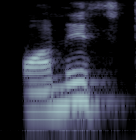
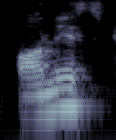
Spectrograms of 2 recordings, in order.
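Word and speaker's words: honest: হচ্ছে না এখানে উচ্চারণটা হচ্ছে হি ইজ অ্যান অনেস্ট ম্যান আর এইচ এর উচ্চারণ হনা না হয়ে যদি অয় এর মত হয় তাহলে এন বসে my father was অ্যান অনেস্ট doctor এরকম যদি আমরা কেউ বলি মাই ফাদার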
